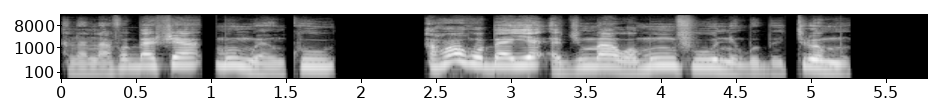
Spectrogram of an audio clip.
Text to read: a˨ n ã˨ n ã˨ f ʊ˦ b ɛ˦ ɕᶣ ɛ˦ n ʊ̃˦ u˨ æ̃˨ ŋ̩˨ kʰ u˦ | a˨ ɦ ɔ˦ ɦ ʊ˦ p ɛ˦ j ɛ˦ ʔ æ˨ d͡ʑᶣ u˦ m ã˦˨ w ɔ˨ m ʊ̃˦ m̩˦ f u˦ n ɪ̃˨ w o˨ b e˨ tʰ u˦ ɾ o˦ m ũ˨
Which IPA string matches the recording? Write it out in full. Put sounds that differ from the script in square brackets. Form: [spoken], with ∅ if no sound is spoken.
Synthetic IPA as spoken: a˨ n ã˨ n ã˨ f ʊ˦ b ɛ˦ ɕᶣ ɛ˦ [m] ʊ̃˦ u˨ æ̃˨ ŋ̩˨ kʰ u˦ | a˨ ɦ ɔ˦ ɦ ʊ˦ [b] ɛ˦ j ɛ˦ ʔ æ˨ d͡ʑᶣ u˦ m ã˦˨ w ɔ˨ m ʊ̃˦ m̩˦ f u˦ n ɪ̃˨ [b] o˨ b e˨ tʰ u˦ ɾ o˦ m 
